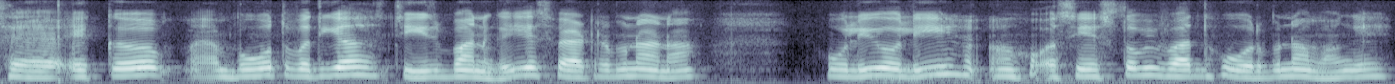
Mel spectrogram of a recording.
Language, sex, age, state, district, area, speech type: Punjabi, female, 60+, Punjab, Jalandhar, urban, spontaneous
